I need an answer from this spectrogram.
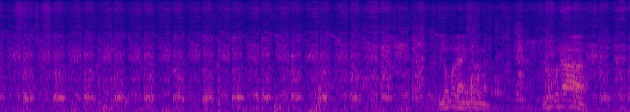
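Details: Large Golden Retriever at a stud service in Laoac, Pangasinan, breathing in rapid rhythmic pants through the first six seconds; a person's voice then talks over the panting near the end.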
